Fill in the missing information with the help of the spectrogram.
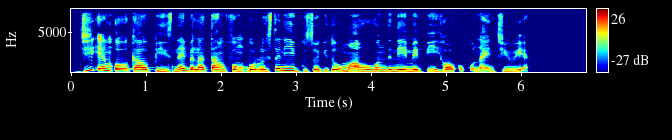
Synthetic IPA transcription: d͡ʒi˦ʔe˦m̩˦ʔo˦ka˦lpi˦˨s̬ne˦be˨la˦ta˦m̩˨fʊ˦ŋ͡m̩˦k͡po˦ɾo˨s̬i̥˦te˦ni˦ɡu˨zo˨ɡi˨do˨˦ʊ˦mʊ˨a˦ɦʊ˦ɦʊ˦n̩˦dɪ˦ne˨me˦bi˨˦ɦɔ˦kʊ˨kʊ˨na˨ɪ˨d͡ʒi˦ɾi˦a˨

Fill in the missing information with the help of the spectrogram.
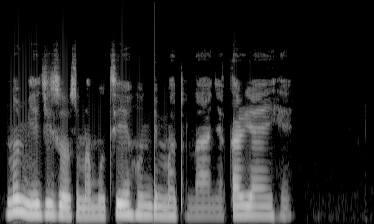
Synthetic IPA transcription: no˦mi˨e˦d͡ʒi˦s̬ɔ˨sma˨mo˨ti˦e˦ɦʊ˦n̩˦dɪ˦m̩˦ma˦dʊ˨na˨˦˨ɲa˦ka˦ɾɪ˦a˦i˦ɦe˦

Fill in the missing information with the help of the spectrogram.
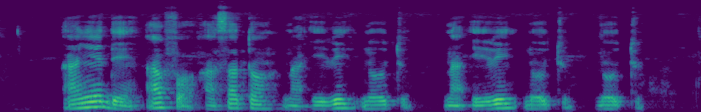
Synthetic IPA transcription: a˨ɲɪ˦dɪ˨a˦fɔ̰˨a˨sa˦tɔ˦na˨ʔi˨ɾi˦no˦tu˨ | na˨ʔe˨ɾi˦no˦tu˨ | no˦tu˨

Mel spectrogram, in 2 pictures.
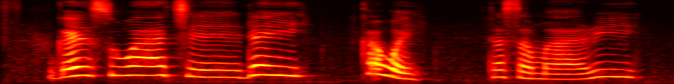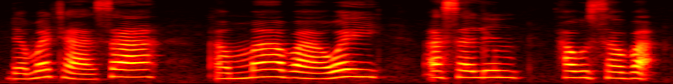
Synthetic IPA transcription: ɡa˦jsʊ˦waː˦t͡ʃeː˨da˦j | kɐ˦wa˨j | ta˦sɐ˨maː˨ɽiː˦ | da˨mɐ˦taː˨saː˦ | ʔa˨mːaː˦baː˨wa˦j | ʔa˦sɐ˦lɪ˦ŋ | ha˦wsa˦ba̰˦ʔ

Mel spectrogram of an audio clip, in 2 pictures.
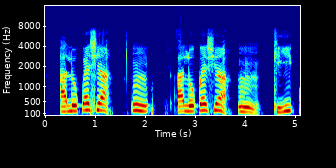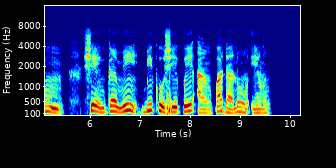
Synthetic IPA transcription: a˧lo˧k͡pɛ˦ʃi˦ã˦˨˦ | a˧lo˧k͡pɛ˦ʃi˦ã˦˨˦ | kĩ˨˦˨ʃe˧˦˨ŋ̩˨kã˧mĩ˨˦˨bi˦ko˦˨ʃe˧k͡pe˦ʔa˦˨ŋ̩˨k͡pa˦da˨nũː˦˨i˧ɾ̃ũ˧

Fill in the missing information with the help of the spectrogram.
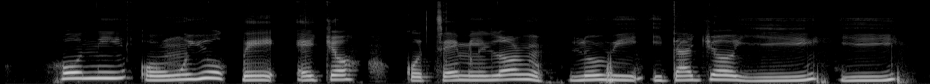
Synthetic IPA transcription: ho˦nĩ˦o˨wũ˧joː˦˨k͡pe˧˦ | ɛ˧d͡ʒɔ˦ | ko˨tɛ˨˦mĩ˧lɔ˦ɾ̃ũ˦˨lo˦ɾi˦i˨da˧˦d͡ʒɔ˦jiː˨˦jiː˨˦

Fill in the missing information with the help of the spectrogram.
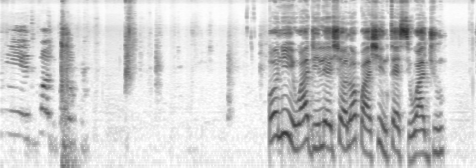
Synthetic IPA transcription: nĩ˦e˧˨˦ɔ˦˨i˨ɔ˨˦lo˦kũ˨ | o˦nĩ˦i˦˨wa˨˦di˧i˧le˦e˧ʃɛ˦ɔ˧lɔ˦k͡pa˧˨ʃi˦˨n̩˨˦tɛ˦˨si˨˦wa˦d͡ʒu˦

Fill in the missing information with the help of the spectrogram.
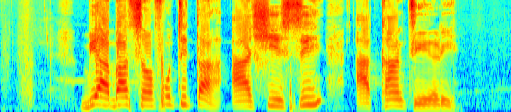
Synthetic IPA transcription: bi˦a˦˧˨ba˦sã˧fũ˦ti˦ta˦˨a˧ʃi˧si˦a˨kã˦n̩˦˨ti˨e˨ɾe˨

